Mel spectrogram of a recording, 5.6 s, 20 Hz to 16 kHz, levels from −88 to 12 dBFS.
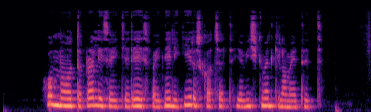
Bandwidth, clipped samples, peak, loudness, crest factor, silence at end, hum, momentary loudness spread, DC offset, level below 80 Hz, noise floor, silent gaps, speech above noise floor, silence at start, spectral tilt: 9.2 kHz; under 0.1%; -2 dBFS; -17 LUFS; 16 dB; 0.8 s; none; 13 LU; under 0.1%; -58 dBFS; -74 dBFS; none; 57 dB; 0.7 s; -7 dB/octave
